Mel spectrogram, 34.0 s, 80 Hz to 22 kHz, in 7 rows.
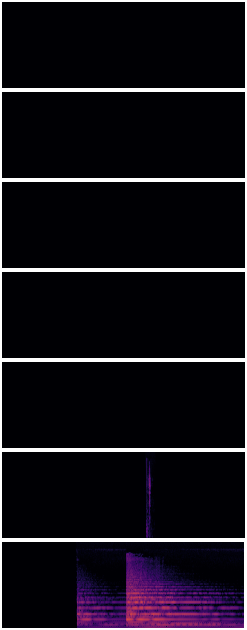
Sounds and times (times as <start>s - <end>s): Church bell: 30.7s - 34.0s.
